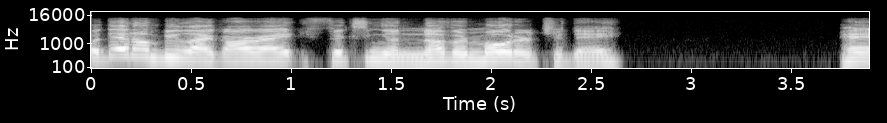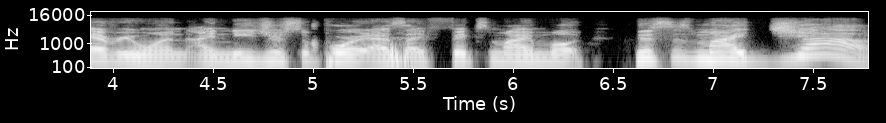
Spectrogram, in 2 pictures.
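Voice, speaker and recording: In a Jamaican accent, the speaker uses lively intonation at a moderate pace on a very clean recording with a silent background and a dry, close sound with no echo. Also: man, high pitch for a man. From Jamaica and New York. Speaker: comedian. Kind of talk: casual chat.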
